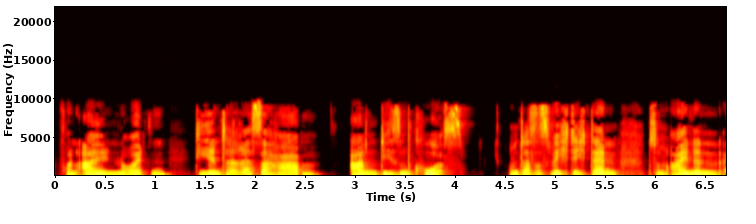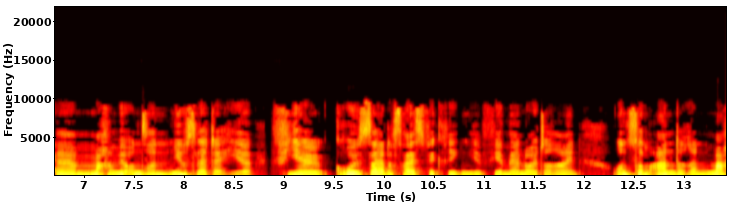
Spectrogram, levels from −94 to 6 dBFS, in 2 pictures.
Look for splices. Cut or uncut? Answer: cut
